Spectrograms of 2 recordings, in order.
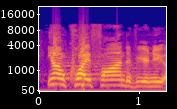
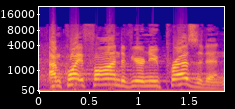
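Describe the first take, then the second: First: Put-on a quick, abandoned stab at a British accent; faint, rushed British accent on the quote; half-tried British accent. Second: Said in the usual way. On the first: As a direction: start the line in a hint of a British accent, then drop it. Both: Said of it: "I'm not gonna try to do a British accent".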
